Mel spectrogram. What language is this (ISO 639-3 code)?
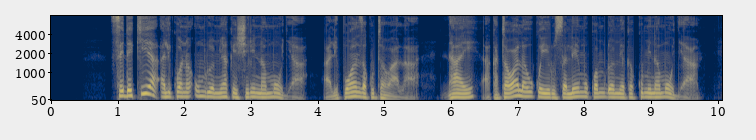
swa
